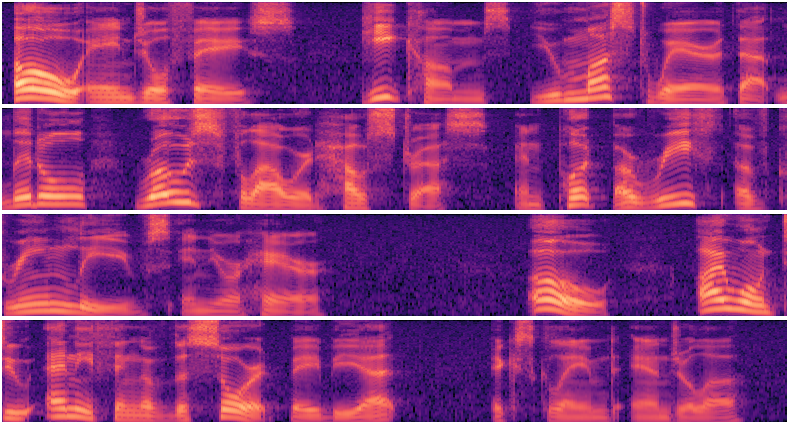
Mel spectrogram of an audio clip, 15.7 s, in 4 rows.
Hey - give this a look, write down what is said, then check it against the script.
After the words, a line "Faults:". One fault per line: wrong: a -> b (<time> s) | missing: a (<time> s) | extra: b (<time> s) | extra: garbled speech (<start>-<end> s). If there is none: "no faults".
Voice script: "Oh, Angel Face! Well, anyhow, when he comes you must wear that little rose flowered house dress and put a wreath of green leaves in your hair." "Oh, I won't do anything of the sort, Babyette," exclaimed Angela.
"Oh, Angel Face! He comes you must wear that little rose flowered house dress and put a wreath of green leaves in your hair." "Oh, I won't do anything of the sort, Babyette," exclaimed Angela.
Faults:
missing: Well anyhow when (1.5 s)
